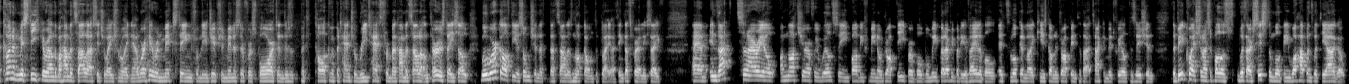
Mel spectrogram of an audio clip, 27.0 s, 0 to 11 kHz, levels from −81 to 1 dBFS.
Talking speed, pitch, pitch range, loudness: 220 wpm, 140 Hz, 130-155 Hz, -18 LUFS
